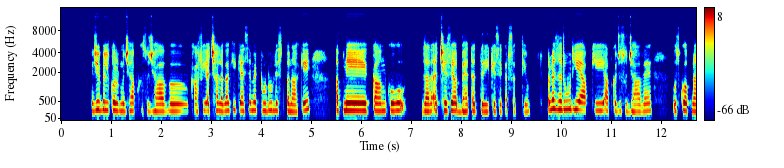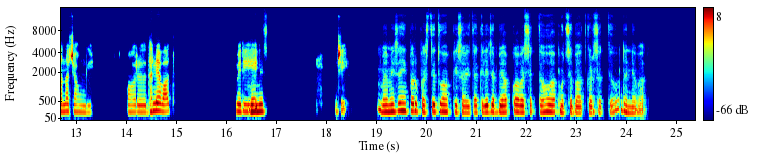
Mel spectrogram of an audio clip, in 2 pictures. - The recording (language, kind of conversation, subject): Hindi, advice, मैं नकारात्मक आदतों को बेहतर विकल्पों से कैसे बदल सकता/सकती हूँ?
- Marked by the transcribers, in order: in English: "टू-डू लिस्ट"; tapping; other background noise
